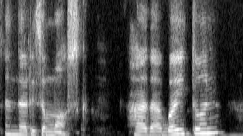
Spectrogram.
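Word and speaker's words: هذا بيتٌ: that is a mosque hadabyton is pronounced with an alif but it is written without the alif the word were is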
